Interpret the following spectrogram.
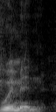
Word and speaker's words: women: Okay, women is also pronounced with that I again. 11 pretty English women.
